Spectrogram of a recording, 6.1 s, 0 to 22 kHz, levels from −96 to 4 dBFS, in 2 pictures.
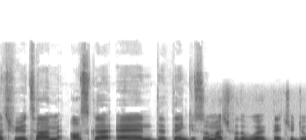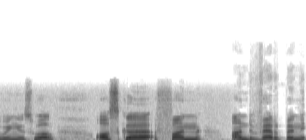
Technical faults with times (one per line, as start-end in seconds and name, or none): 1.97-5.47 digital radio blending to analogue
